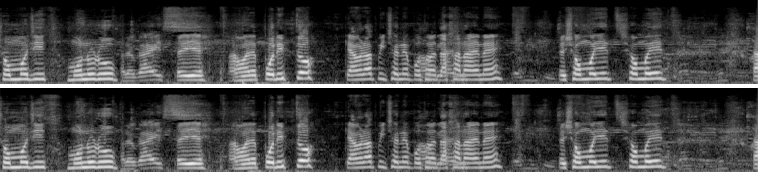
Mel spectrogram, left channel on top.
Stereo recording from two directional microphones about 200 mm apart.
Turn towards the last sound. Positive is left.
turn(degrees=-5)  # may be behind; listen again after turning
